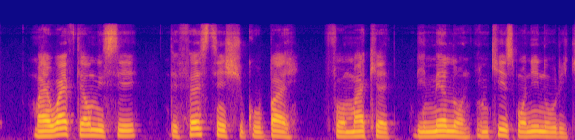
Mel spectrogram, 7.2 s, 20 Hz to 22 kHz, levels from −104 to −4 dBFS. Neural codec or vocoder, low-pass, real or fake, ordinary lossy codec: none; none; real; none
